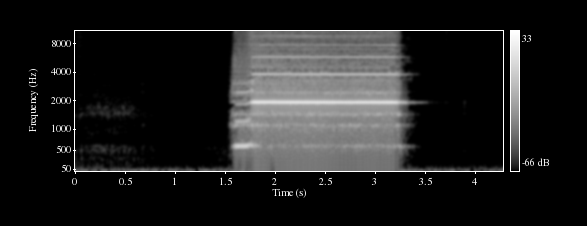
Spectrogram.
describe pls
Flute - Asharp5 - bad-attack
Part of the Good-sounds dataset of monophonic instrumental sounds.
instrument::flute
note::Asharp
octave::5
midi note::70
good-sounds-id::3093
Intentionally played as an example of bad-attack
